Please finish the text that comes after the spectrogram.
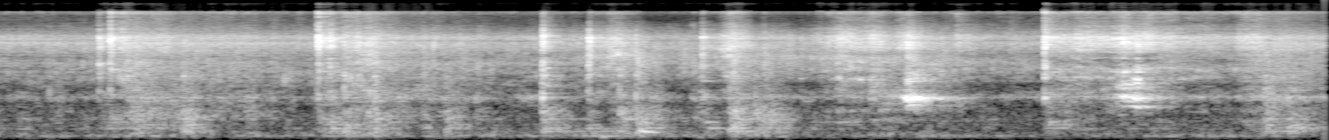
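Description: Mutton frying in a pan with a steady low sizzle and oil spitting, broken by irregular stirring scrapes and clinks that come every second or so, close up and without voices.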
